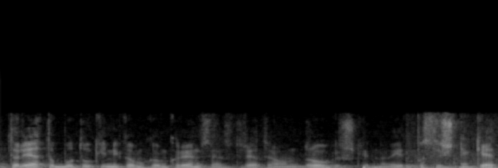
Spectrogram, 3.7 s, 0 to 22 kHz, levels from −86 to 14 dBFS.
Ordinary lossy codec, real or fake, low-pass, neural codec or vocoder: MP3, 48 kbps; fake; 7.2 kHz; codec, 16 kHz, 8 kbps, FunCodec, trained on Chinese and English, 25 frames a second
